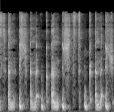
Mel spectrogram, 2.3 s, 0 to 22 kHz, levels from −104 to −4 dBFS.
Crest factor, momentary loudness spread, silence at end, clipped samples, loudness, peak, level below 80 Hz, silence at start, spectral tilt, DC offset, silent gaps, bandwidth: 18 dB; 5 LU; 0 s; under 0.1%; -26 LUFS; -8 dBFS; -66 dBFS; 0 s; -3 dB/octave; under 0.1%; none; 14 kHz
